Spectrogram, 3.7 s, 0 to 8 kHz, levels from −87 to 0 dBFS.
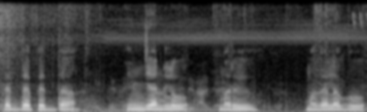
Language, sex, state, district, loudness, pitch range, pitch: Telugu, male, Andhra Pradesh, Sri Satya Sai, -16 LUFS, 155-170 Hz, 160 Hz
